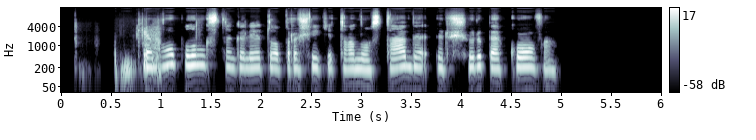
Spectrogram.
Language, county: Lithuanian, Utena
